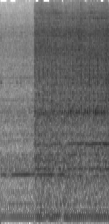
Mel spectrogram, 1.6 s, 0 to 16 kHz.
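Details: Triumph TR3A after winter storage: warming up on light choke, outdoors, running nicely while waiting for the electric fan. A steady, even idle under hiss with no misses or knocks; a normal warm-up idle.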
